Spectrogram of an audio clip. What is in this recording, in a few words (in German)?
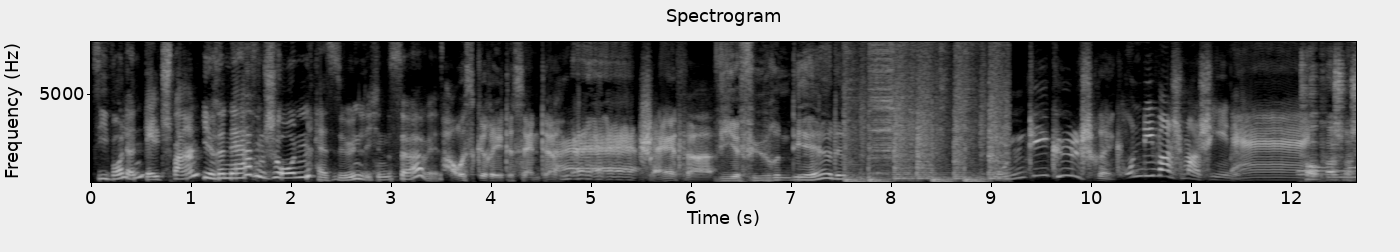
Spot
